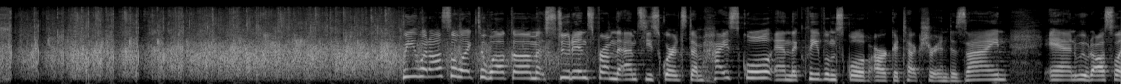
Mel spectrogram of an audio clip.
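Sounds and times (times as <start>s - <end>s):
audience applause: 0.0s - 5.8s
speech: 4.0s - 11.2s.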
